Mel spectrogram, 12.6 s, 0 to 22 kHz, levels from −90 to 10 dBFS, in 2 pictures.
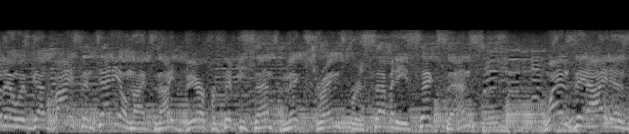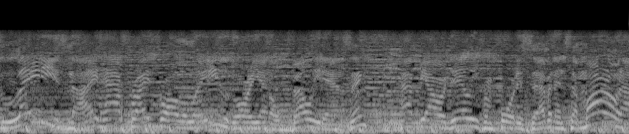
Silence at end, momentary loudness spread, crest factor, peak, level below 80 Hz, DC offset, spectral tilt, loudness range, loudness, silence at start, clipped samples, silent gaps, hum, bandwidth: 0 s; 2 LU; 14 dB; -8 dBFS; -40 dBFS; under 0.1%; -5.5 dB/octave; 1 LU; -22 LUFS; 0 s; under 0.1%; none; none; 9 kHz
